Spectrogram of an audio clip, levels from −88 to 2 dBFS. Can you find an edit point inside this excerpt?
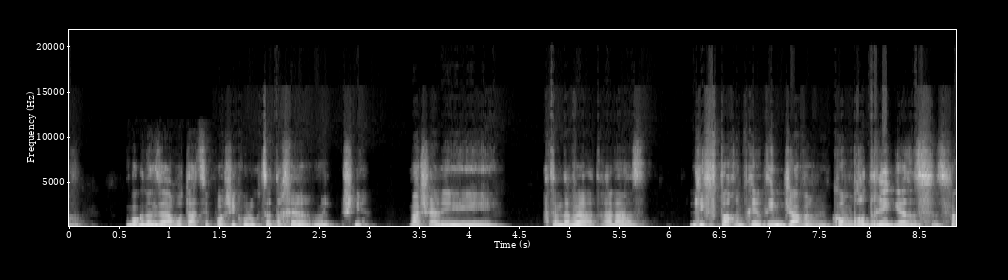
no; 0 cuts

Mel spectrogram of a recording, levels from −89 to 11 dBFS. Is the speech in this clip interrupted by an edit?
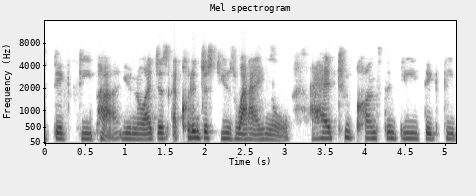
no; 0 cuts

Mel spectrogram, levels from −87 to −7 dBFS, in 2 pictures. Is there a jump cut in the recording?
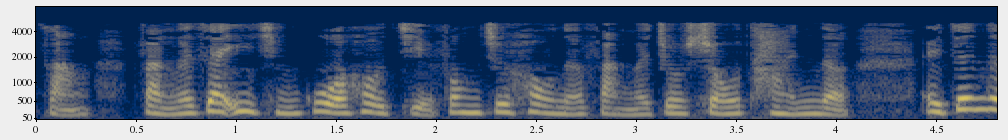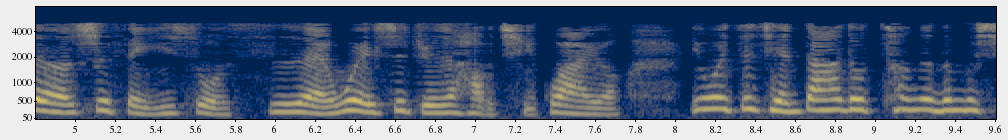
no; 0 cuts

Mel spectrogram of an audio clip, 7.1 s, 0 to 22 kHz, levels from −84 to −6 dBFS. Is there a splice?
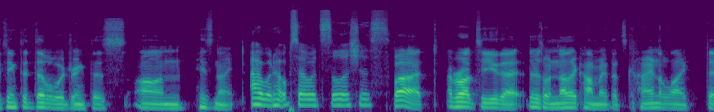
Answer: yes; 2 cuts; at 3.9 s, 5.4 s

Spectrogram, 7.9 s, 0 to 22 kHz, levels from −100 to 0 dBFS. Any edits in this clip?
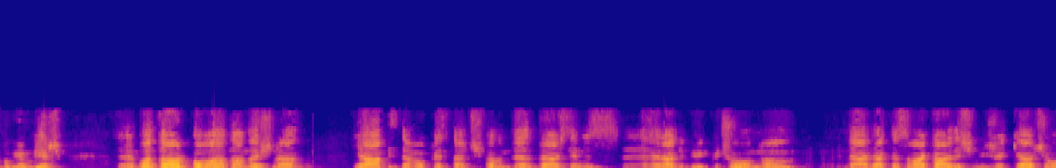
no; 0 cuts

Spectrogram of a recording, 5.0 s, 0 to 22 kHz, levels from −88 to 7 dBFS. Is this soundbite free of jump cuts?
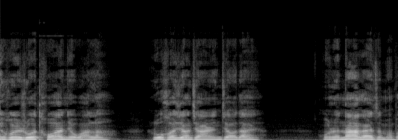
yes; 0 cuts

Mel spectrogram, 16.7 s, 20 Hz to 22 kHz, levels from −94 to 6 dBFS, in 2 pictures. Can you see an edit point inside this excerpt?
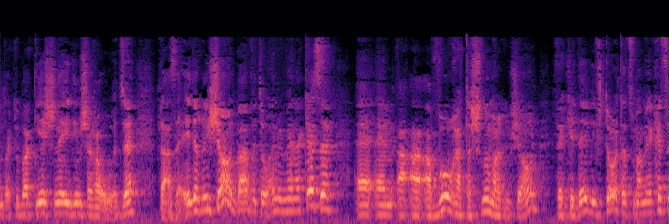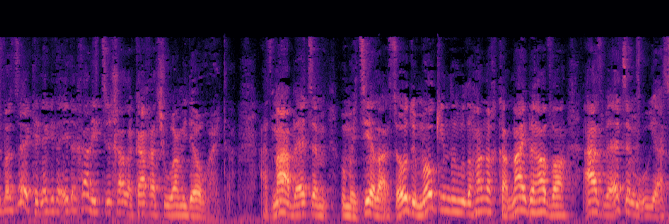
no; 0 cuts

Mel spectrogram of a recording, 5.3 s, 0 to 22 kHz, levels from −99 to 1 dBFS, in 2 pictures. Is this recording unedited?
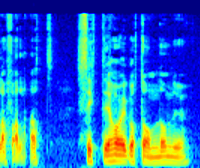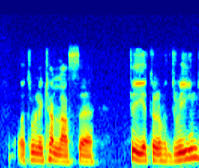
no; 1 cut; at 2.8 s

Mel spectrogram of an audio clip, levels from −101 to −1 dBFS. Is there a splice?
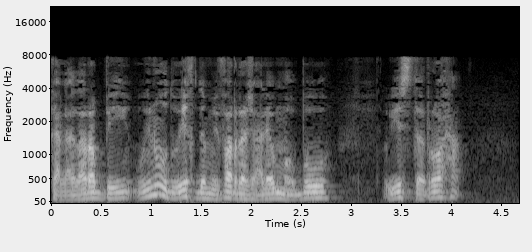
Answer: no; 0 cuts

